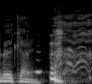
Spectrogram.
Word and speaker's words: Finucane: Both of them, Rudolph and Funacane. Would you take both of them? Dale Finucane. Funacane? Funacane? How do you pronounce it? Say where you Dale pronounce it. Finucane.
